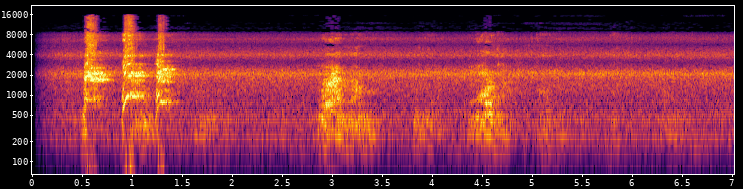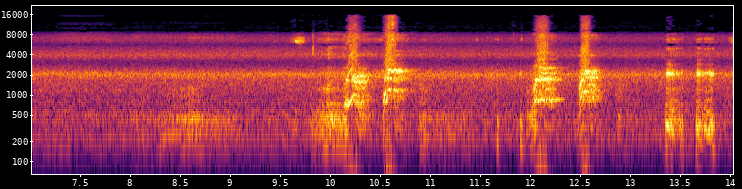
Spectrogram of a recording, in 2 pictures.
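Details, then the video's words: Coraline the dog barking at a stuffed toy version of herself that she dislikes: sharp, irregular bark bursts at about one, three, four and ten to thirteen seconds, with quieter stretches between them and faint room noise. "Dog Hates Fake Dog"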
